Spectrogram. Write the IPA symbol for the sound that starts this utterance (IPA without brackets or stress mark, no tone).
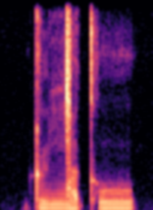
ʈ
